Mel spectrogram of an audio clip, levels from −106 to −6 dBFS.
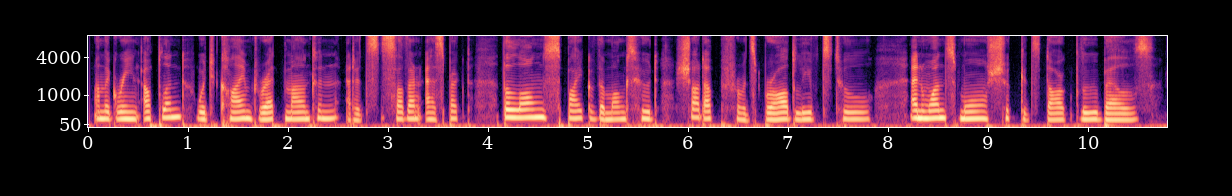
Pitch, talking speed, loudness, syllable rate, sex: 185 Hz, 185 wpm, -18 LUFS, 4.4 syllables/s, female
